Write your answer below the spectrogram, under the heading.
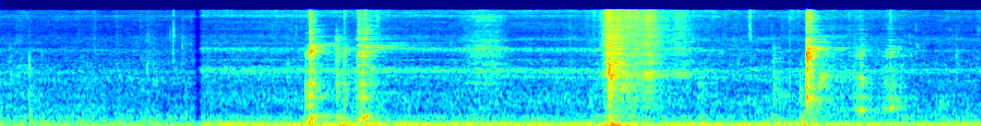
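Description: A few short knocks and clinks from a stainless-steel saucepan and its lid: a pair about two seconds in, another about four seconds in and one more a little after five seconds, over a steady low hum.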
